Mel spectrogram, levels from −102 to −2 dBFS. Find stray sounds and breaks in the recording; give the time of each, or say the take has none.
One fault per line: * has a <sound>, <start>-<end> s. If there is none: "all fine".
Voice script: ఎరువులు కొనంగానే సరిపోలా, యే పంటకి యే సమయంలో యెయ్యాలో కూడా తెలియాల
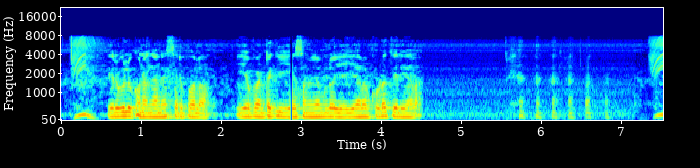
* has a dropout, 2.9-2.9 s
* has a laugh, 5.6-7.1 s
